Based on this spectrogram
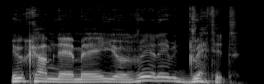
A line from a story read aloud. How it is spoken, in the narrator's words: moaned Chidder, clutching his stomach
